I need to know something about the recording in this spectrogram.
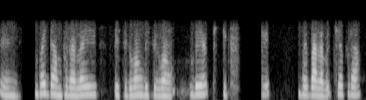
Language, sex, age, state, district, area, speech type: Bodo, male, 30-45, Assam, Chirang, rural, conversation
